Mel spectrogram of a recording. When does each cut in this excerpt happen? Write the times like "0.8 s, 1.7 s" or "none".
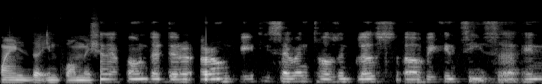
1.0 s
